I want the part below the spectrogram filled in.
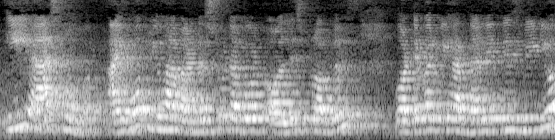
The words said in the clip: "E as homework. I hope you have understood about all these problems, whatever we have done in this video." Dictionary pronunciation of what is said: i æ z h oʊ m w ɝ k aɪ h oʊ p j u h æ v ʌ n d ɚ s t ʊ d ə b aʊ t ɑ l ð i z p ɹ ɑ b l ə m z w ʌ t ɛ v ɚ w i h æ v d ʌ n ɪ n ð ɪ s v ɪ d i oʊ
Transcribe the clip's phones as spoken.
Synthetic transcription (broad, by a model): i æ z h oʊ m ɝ aɪ h oʊ p j u h æ v ʌ n d ɚ s t ʊ d ə b aʊ t ɑ l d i s p ɹ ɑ b l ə m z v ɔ t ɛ v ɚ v i h æ v d ʌ n ɪ n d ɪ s v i d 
